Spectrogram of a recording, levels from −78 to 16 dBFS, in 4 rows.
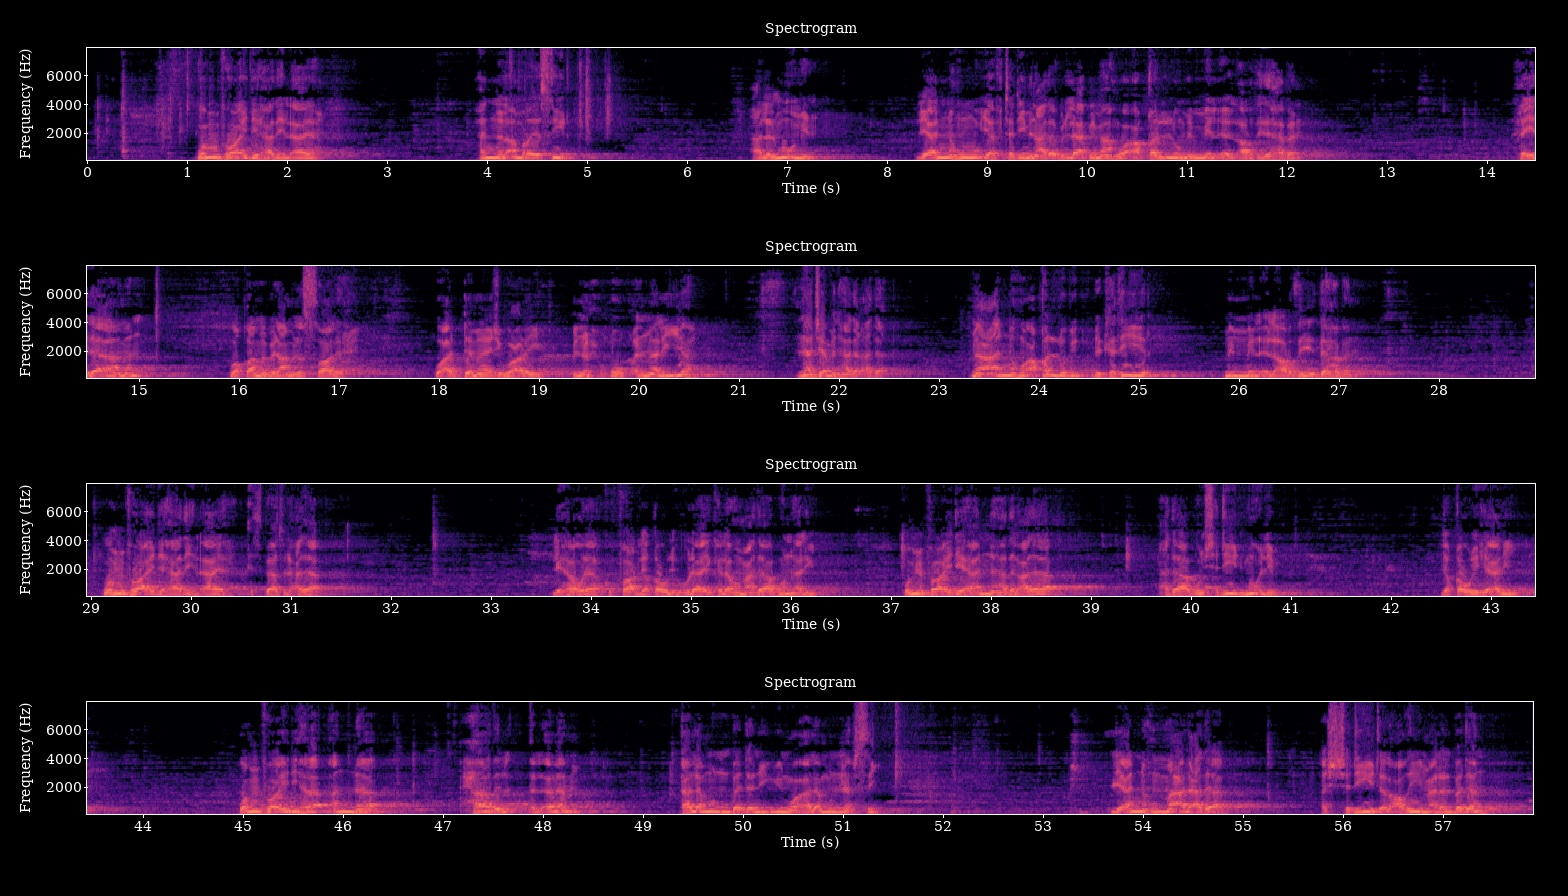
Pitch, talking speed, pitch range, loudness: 140 Hz, 85 wpm, 130-150 Hz, -16 LUFS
